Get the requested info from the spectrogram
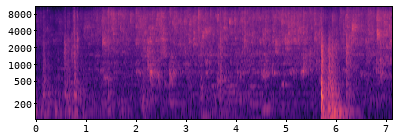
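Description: A metal door knob clicks and a door opens, then water runs steadily with small splashes and ticks. A single heavy thump comes near the end.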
